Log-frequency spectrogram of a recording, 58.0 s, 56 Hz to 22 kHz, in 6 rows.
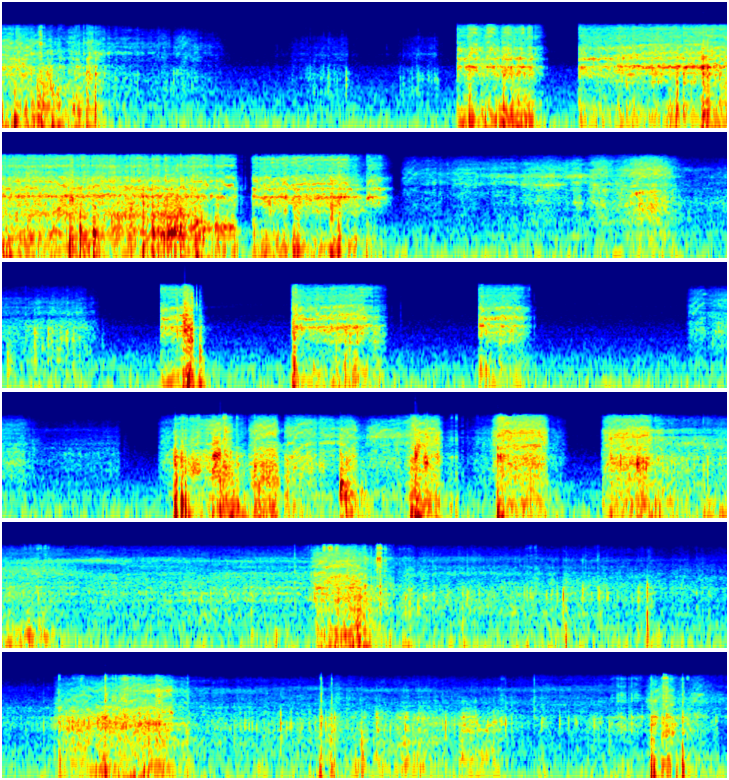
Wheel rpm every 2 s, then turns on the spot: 0, 0, 0, 160, 250, 230, 200, 80, 0, 0, 30, 80, 60, 30, 0, 0, 0, 0, 0, 0, 0, 0, 0, 0, 0, 0, 0, 0, 30.
none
